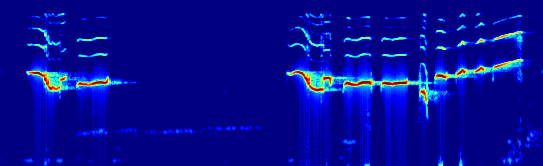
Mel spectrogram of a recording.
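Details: Oriental magpie-robin, singing keenly in 'gacor' style, gives a short whistled opening, a long silent pause, then a dense phrase of rapid notes that ends in a steep rising whistle.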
